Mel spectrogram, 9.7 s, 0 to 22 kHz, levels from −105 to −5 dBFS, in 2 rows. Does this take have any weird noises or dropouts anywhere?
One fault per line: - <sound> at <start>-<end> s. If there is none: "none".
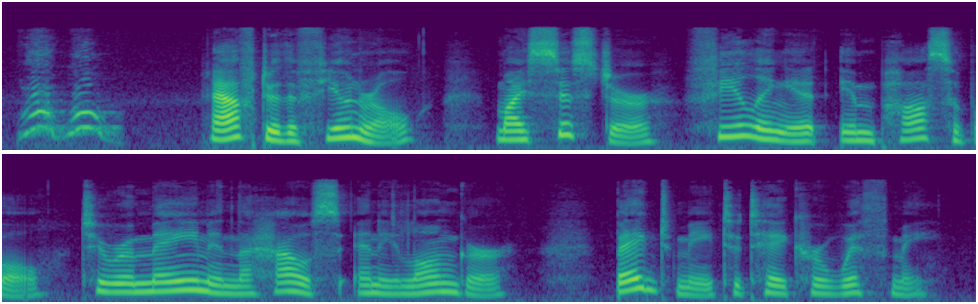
- bark at 0.1-0.6 s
